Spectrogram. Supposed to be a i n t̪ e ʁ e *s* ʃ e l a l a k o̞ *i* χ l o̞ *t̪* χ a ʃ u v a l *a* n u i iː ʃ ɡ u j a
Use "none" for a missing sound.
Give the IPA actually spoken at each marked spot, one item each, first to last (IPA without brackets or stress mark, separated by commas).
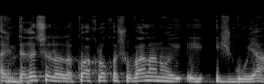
s, a, none, a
